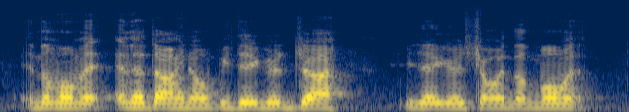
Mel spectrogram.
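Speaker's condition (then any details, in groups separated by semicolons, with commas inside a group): Cerebral palsy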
